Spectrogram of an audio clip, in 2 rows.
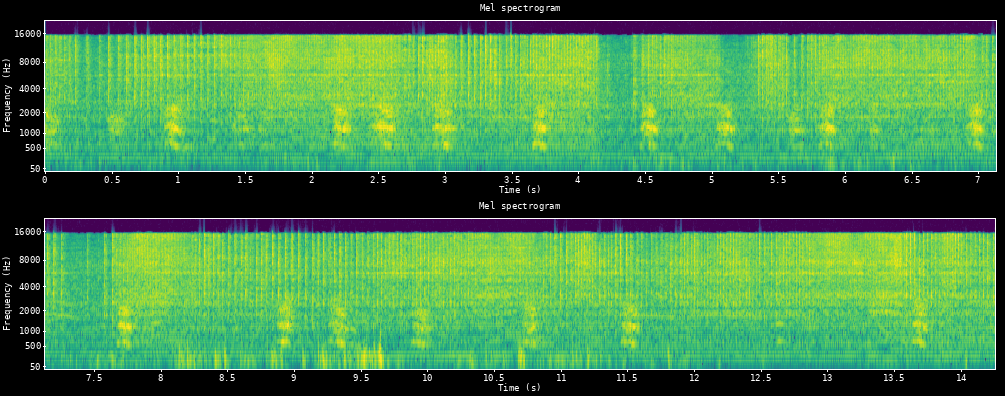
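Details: Ibizan Hounds at the Tampere International coursing event, Nordic championships, 14 July 2013: sharp barks repeated roughly once a second over a steady engine-like drone, with crowd murmur and bursts of louder noise in the background.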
